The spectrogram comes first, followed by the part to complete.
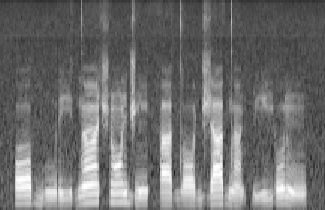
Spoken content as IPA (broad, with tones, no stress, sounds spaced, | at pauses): ɔ˦ b u˧ ɾ i˧ d ã˦ ʃ ɔ̃˦ d͡ʒ ĩ˧ h a˧ d ɔ˧ d͡ʒ a˦ d ã˦˨ k͡p i˨˦ j o˦ ɾ ũ˧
